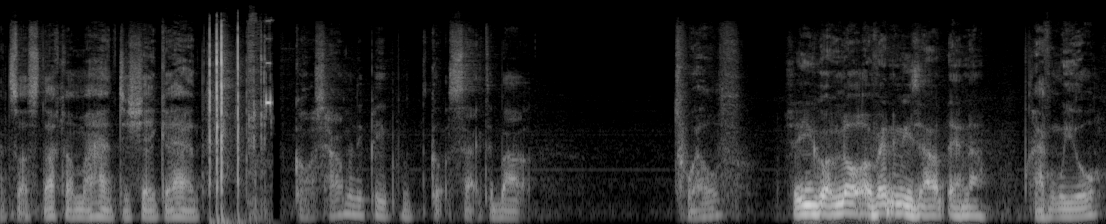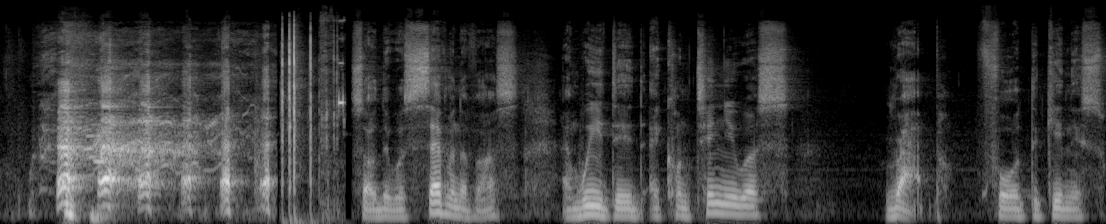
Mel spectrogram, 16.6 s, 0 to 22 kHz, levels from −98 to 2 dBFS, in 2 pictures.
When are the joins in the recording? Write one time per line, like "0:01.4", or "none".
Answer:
0:01.9
0:10.8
